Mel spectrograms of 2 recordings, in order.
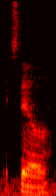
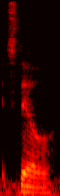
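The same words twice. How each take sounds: The two takes are said the same way.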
